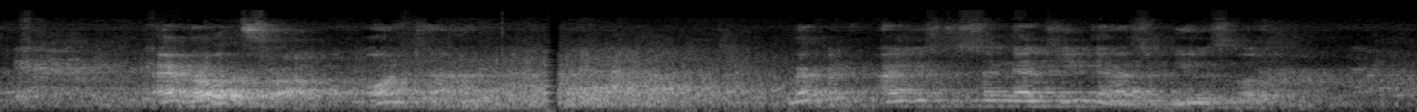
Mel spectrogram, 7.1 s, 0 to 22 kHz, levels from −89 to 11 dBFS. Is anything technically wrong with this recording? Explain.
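Yes, there are two faults.

At about 2.73 to 2.81 s there's a short stall from a late packet. A packet showed up late, the jitter buffer ran dry, and the receiver held the last bit of sound for about 51 ms until the data caught up. Playback then picked up from the same spot, so nothing is lost, but that moment hangs on too long and pushes everything after it about 51 ms later.

From about 3.10 to 5.05 s you get a call bitrate drop. The call's bandwidth estimate fell, so the encoder had far fewer bits to work with. What you hear fits Opus dropping from roughly 32 kbps to 18 kbps and staying at the bottom for about 1.1 s. Coarser coding makes the sound rough, watery or muffled through that stretch, and it clears up again by around 5.05 s.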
